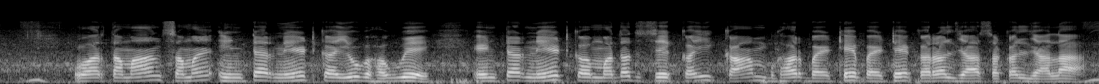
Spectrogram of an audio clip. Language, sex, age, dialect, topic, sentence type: Bhojpuri, male, 25-30, Western, banking, statement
